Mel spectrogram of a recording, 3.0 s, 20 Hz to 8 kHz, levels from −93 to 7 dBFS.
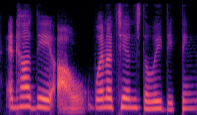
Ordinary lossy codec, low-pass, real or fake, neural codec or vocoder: AAC, 48 kbps; 7.2 kHz; fake; codec, 16 kHz, 0.5 kbps, X-Codec, HuBERT features, trained on balanced general audio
